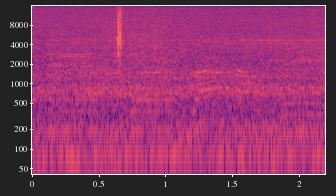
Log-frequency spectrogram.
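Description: A steady low rumble, with a faint voice under it and one short click about two-thirds of a second in.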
